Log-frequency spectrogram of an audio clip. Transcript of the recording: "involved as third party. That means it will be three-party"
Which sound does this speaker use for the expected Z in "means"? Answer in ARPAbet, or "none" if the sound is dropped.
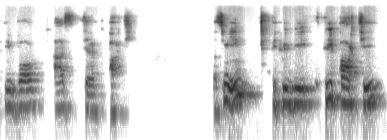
none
